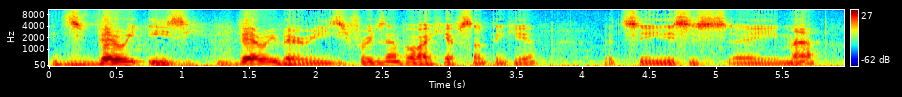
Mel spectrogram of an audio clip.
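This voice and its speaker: This game-modding tutorial comes from a man whose first language isn't English, speaking over a screen recording in a lowish voice at a moderate pace. His delivery is halting, full of filler words and repetitions, with a bit of background noise in the clip.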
